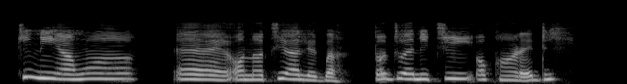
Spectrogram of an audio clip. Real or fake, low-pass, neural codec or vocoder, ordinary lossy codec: fake; 7.2 kHz; codec, 44.1 kHz, 1.7 kbps, Pupu-Codec; none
